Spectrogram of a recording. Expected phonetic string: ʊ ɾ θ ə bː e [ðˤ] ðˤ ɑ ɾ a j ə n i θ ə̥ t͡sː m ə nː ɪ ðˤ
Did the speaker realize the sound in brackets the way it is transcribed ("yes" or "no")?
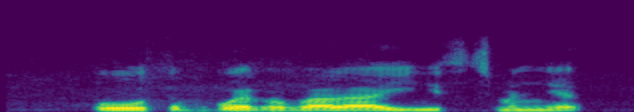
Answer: yes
